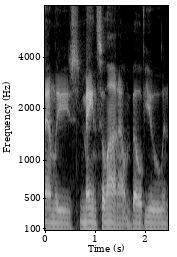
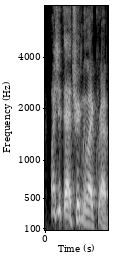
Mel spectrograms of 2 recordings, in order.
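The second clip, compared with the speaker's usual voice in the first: indignant high complaint; 14 semitones higher, 6 dB louder than usual. Retold or imitated. Retold complaint to Mickey.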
